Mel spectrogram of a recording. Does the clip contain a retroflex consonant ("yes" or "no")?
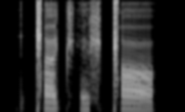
yes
